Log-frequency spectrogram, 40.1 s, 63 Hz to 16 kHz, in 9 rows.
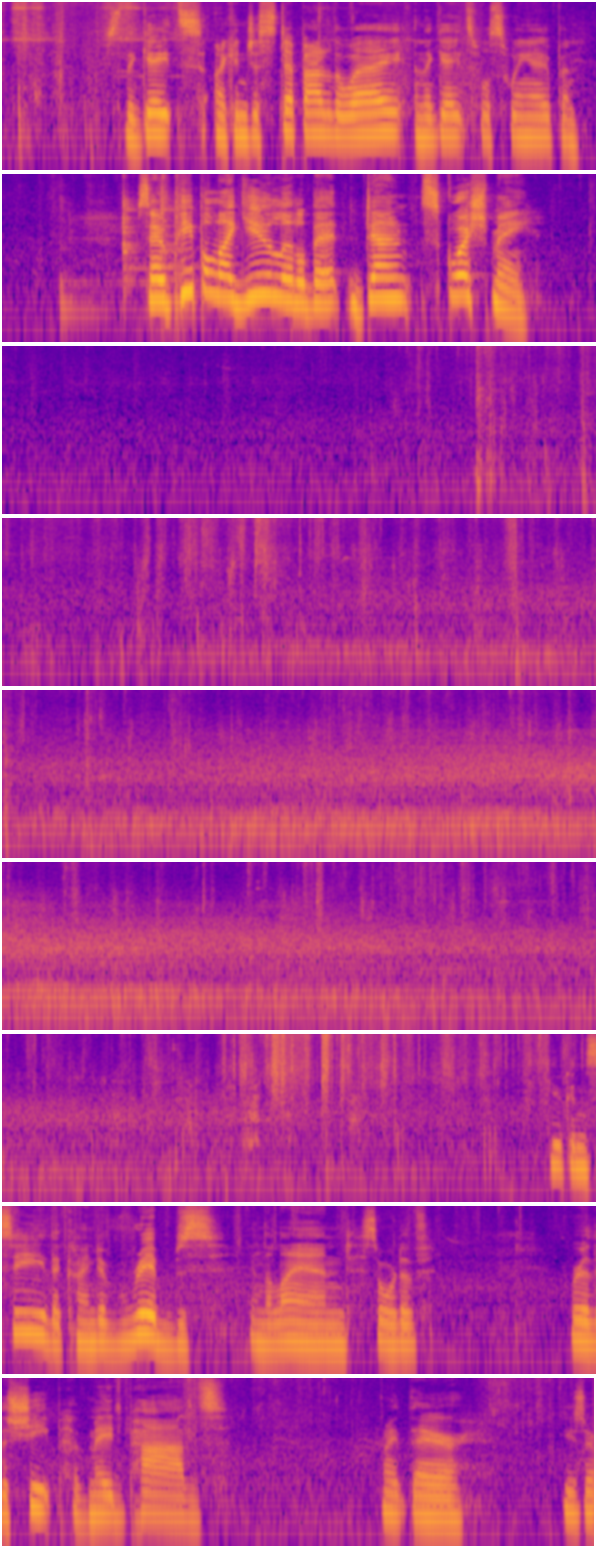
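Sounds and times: footsteps on grass: 11.8s - 32.1s.

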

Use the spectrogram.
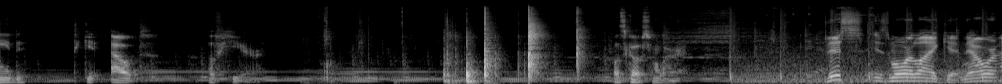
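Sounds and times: background music: 0.0s - 10.0s
sharp loud hand claps: 4.8s - 6.0s.

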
